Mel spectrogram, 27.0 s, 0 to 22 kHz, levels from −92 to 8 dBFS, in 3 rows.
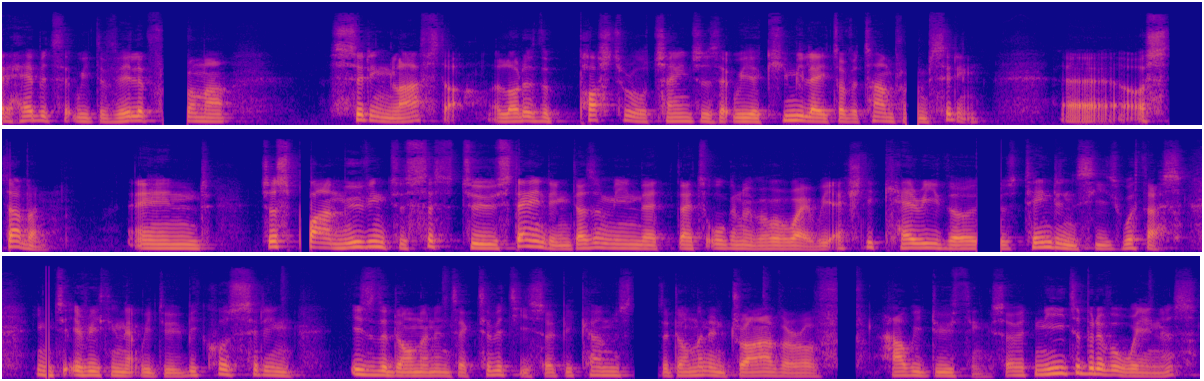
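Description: Eight blocks of digital silence land at 1.21, 6.78, 8.75, 11.24, 16.31, 18.33, 22.74 and 24.26 s, running 21 to 260 ms. The repeated 186 ms gaps fit an unfilled 8192-sample buffer. Each cuts hard to silence and back.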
